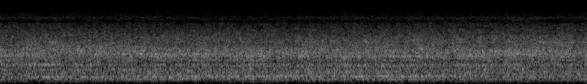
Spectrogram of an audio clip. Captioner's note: blender whirring continues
